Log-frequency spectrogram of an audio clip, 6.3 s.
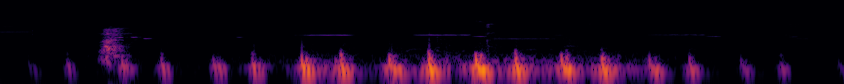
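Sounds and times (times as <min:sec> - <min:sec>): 
heartbeat: 0:00.5 - 0:06.3.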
